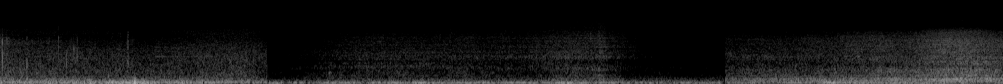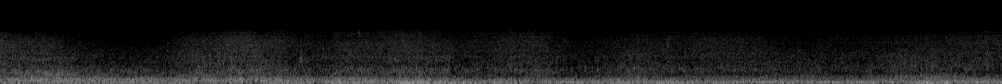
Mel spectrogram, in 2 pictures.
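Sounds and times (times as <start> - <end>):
wind buffeting microphone: 0.0 - 20.0
sea waves washing onto beach: 7.3 - 20.0.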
